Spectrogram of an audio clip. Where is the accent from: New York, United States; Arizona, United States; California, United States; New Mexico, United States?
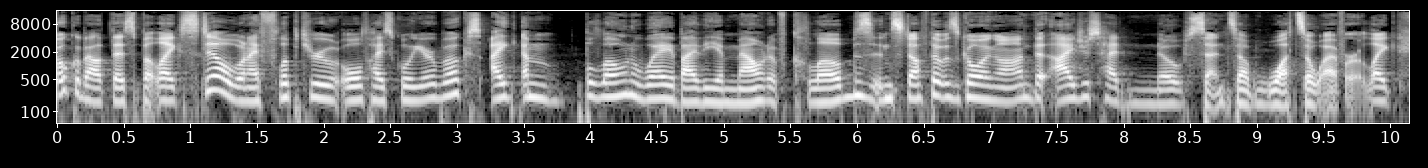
Arizona, United States; Tucson; I was in Tucson, Arizona.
